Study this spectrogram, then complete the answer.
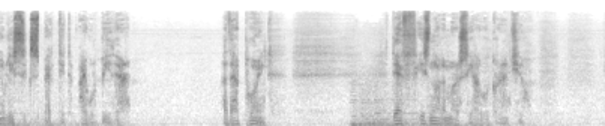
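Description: A middle-aged man speaks slowly and menacingly, close by.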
